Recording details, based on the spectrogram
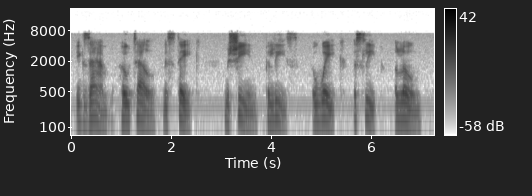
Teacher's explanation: exceptions are exam hotel mistake machine police awake asleep alone stressed on the second syllable verbs are usually stressed on the second syllable in two syllable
